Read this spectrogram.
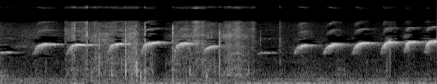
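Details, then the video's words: Pet cockatiel, a male, imitating a siren: a run of short rising whistled notes, about three a second, interrupted midway by wing flaps and a few soft chirps, then resuming. "Birdie siren impersonation"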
